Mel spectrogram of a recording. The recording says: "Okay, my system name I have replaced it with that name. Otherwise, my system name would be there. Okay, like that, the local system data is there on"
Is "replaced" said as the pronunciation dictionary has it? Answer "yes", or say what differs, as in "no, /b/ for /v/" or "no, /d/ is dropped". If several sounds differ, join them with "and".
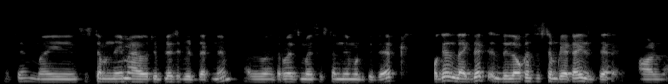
no, /t/ is dropped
